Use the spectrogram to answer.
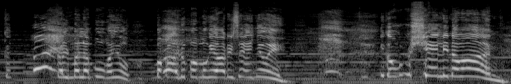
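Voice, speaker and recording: A man's voice: extremely high pitch, steady tone, a little fast, bright, forceful tone, faint music behind, full character voice. A man playing a hesitant, pleading Filipino husband, a sheepish mama's boy, in a radio drama. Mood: anxious, pleading.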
